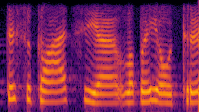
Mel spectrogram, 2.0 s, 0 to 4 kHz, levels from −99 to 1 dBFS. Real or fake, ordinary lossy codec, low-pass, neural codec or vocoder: real; Opus, 64 kbps; 3.6 kHz; none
